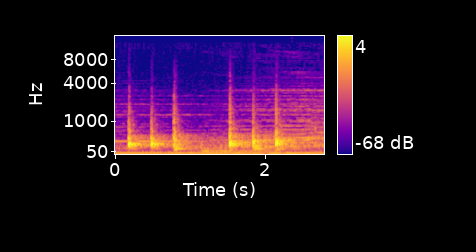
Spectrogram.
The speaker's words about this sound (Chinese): 就在这个时候，克里姆先生听见前门传来很小的敲门声。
